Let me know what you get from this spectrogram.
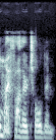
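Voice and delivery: ordinary delivery, nothing marked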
